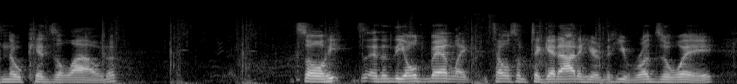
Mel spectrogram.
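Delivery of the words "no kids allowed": ordinary talk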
